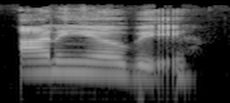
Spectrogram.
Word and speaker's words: Aniobi: Aniobi.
